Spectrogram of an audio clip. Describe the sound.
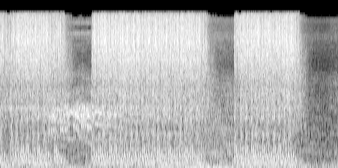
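Machine-gun fire as a sound effect: a few long, loud bursts of rapid, continuous shots with short breaks between them, heard alone without talk.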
